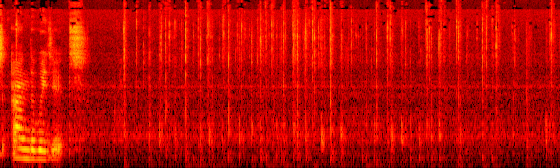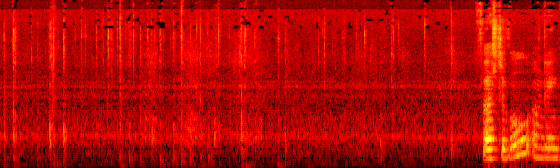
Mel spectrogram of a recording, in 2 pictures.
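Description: Computer keys click in quick, light taps.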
